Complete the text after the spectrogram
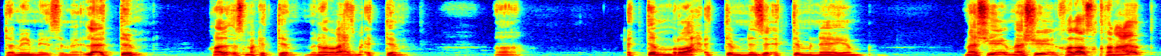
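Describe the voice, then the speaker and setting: A man's voice: mid-range voice, animated, brisk, pauses often, fairly bright tone. A man hosting a casual live stream, bantering with and teasing his viewers. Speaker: livestream host.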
